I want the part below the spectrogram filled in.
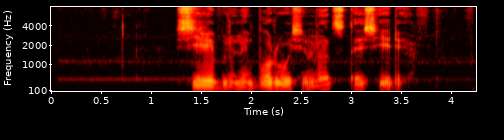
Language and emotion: Russian, neutral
